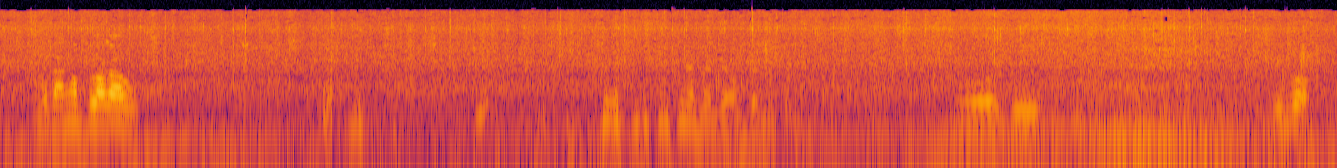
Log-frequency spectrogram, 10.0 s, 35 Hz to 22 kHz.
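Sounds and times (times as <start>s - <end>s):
rain on wet pavement: 0.0s - 10.0s
person's voice: 4.9s - 6.1s.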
